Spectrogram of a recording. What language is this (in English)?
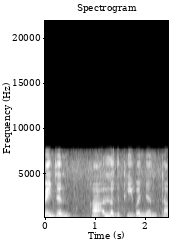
Sindhi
